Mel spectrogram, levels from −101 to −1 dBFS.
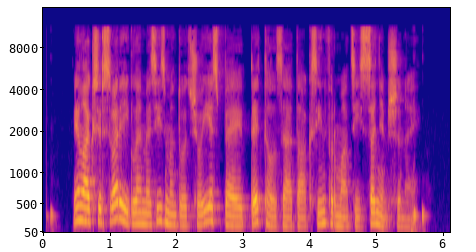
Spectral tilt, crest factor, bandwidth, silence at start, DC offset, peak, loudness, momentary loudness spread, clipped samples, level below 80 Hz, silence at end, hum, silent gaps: -3.5 dB/octave; 18 dB; 11.5 kHz; 0.1 s; under 0.1%; -6 dBFS; -24 LUFS; 10 LU; under 0.1%; -60 dBFS; 0.4 s; none; none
